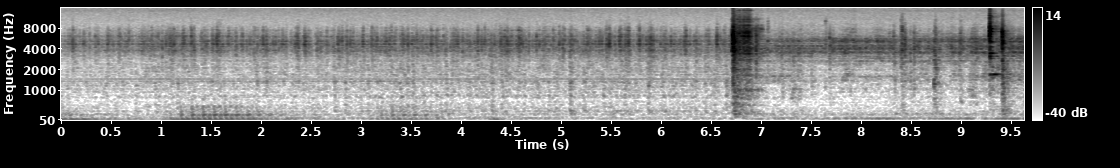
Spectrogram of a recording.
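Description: A machine running: a low hum with a fine rapid flutter, with a sharp click about seven seconds in and a few more clicks near the end.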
